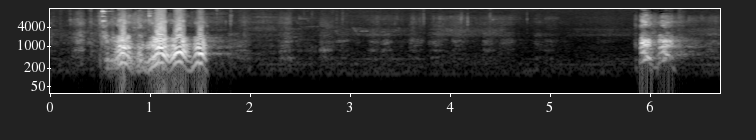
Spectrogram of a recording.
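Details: White German Shepherd dog playing at a park, giving a quick burst of four loud, harmonic barks followed after a long silence by a second short double bark.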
